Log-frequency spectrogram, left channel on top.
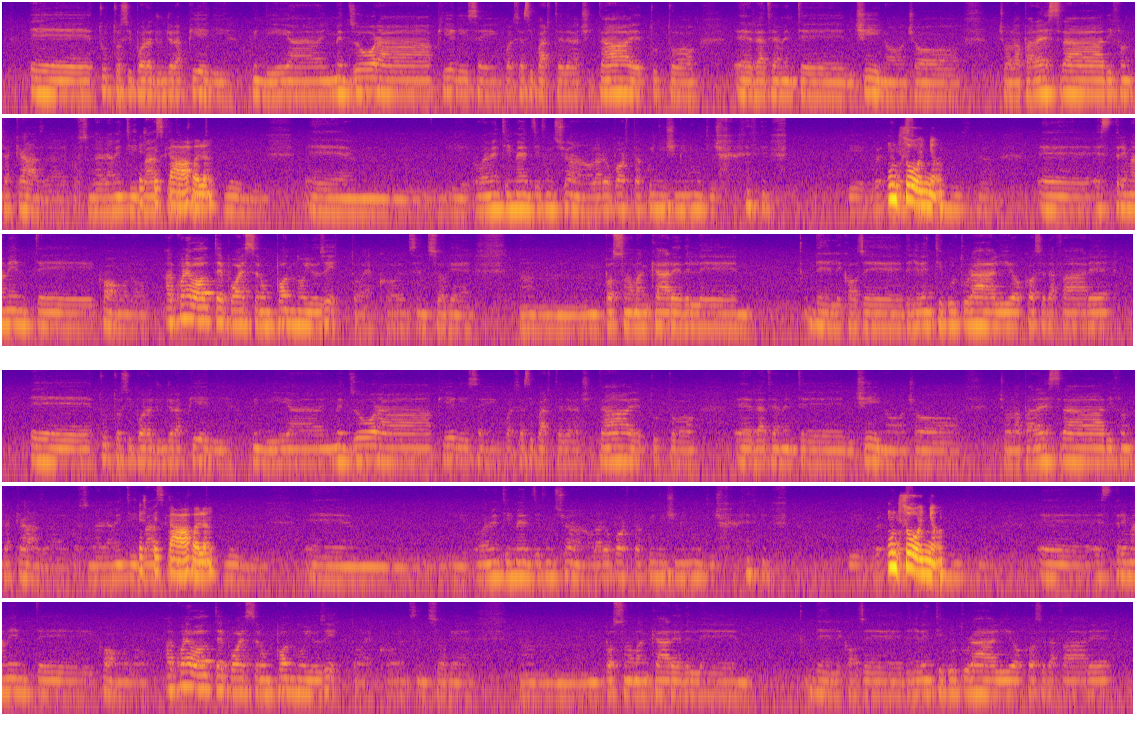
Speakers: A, on the left; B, on the right.
A: e tutto si può raggiungere a piedi, quindi eh, in mezz'ora a piedi sei in qualsiasi parte della città e tutto è relativamente vicino. C'ho, c'ho la palestra di fronte a casa, posso andare allenamenti di
B: che
A: basket
B: spettacolo.
A: di 100 piedi. Ehm, i- ovviamente i mezzi funzionano, l'aeroporto a 15 minuti, <laughs> cioè, quindi quindi que-
B: Un
A: da questo
B: sogno.
A: punto di vista eh, estremamente comodo. Alcune volte può essere un po' noiosetto, ecco, nel senso che non possono mancare delle, delle cose, degli eventi culturali o cose da fare,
